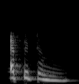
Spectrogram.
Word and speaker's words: epitome: The next word is epitome. Now, you don't pronounce this tome as tome. No, the pronunciation is epitome.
